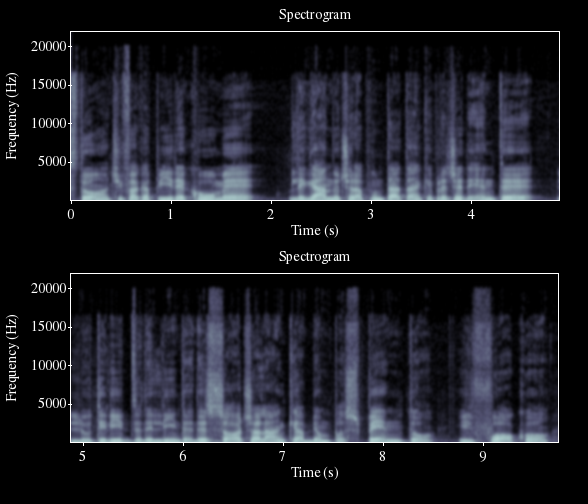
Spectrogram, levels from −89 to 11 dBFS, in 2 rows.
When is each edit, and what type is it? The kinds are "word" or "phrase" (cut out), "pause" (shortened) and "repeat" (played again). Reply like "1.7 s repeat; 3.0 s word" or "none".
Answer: 2.0 s pause; 4.8 s pause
